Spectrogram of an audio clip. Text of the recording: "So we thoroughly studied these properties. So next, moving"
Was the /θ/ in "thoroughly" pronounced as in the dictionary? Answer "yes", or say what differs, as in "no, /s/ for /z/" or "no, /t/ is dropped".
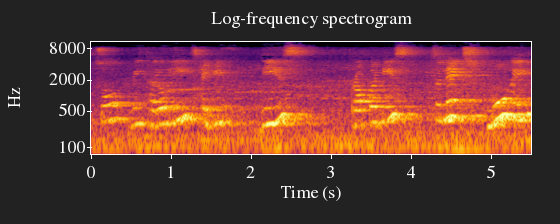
no, /t/ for /θ/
